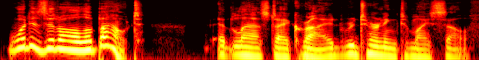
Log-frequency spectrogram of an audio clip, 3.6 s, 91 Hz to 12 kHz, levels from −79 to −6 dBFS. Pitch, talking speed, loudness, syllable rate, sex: 160 Hz, 200 wpm, -19 LUFS, 5.5 syllables/s, male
